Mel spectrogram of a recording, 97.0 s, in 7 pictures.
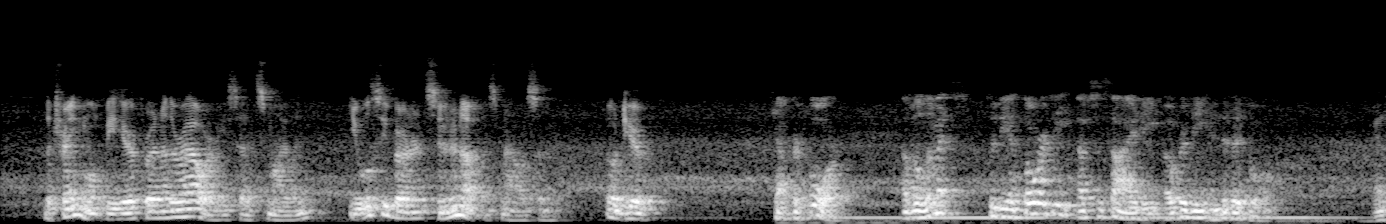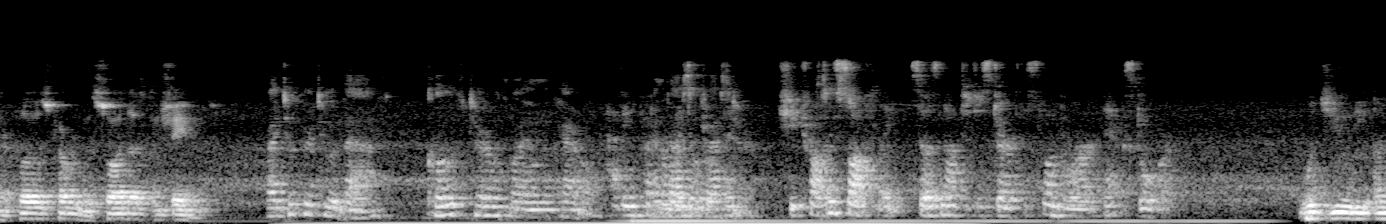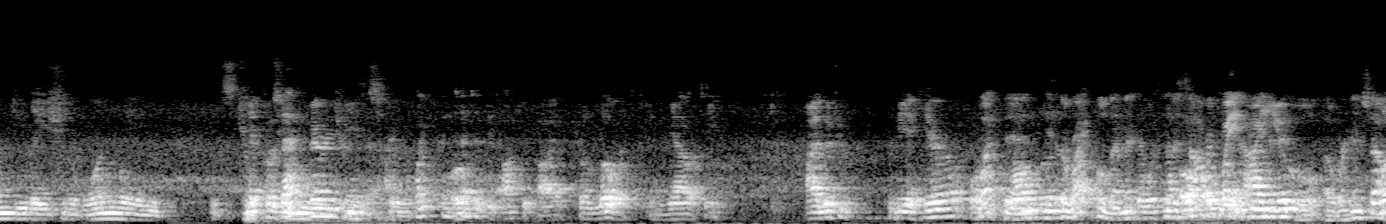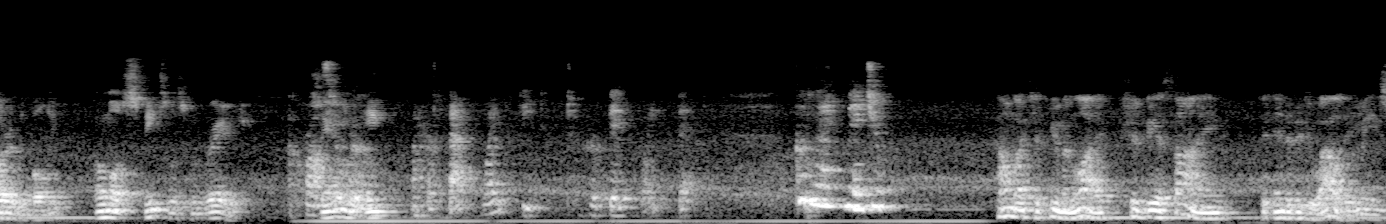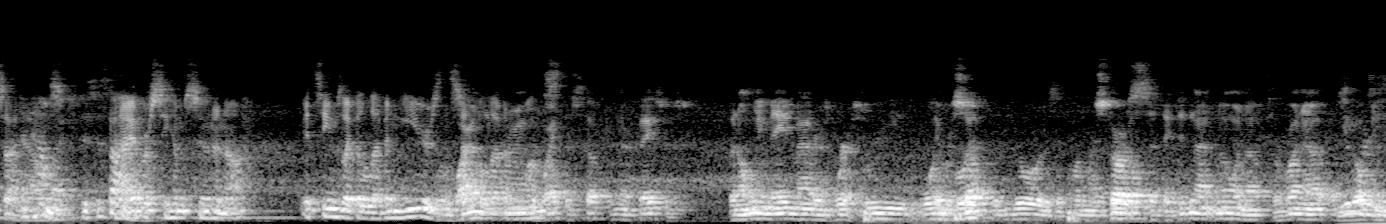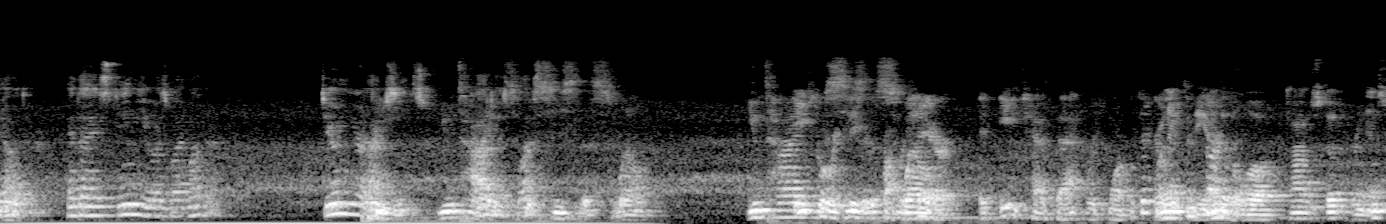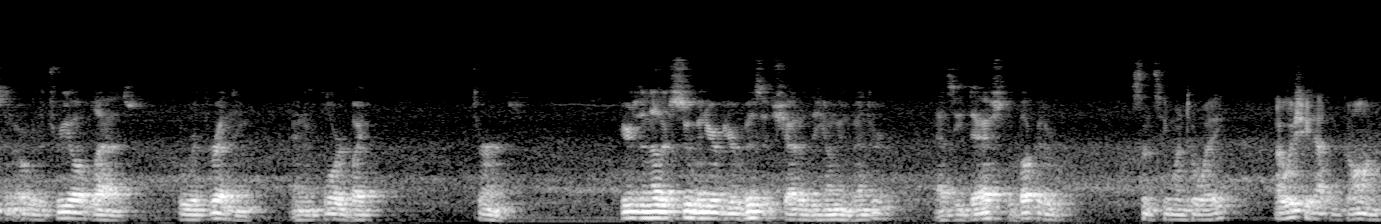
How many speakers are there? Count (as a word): seven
